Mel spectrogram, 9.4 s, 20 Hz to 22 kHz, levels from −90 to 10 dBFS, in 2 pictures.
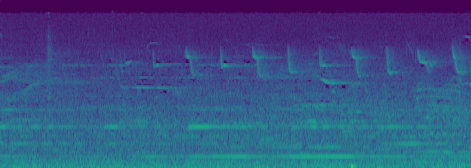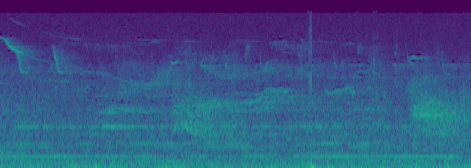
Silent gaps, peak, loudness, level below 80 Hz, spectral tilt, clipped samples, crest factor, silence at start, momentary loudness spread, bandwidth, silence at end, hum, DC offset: none; -12 dBFS; -33 LUFS; -38 dBFS; -4 dB/octave; under 0.1%; 20 dB; 0 s; 6 LU; 16 kHz; 0 s; none; under 0.1%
